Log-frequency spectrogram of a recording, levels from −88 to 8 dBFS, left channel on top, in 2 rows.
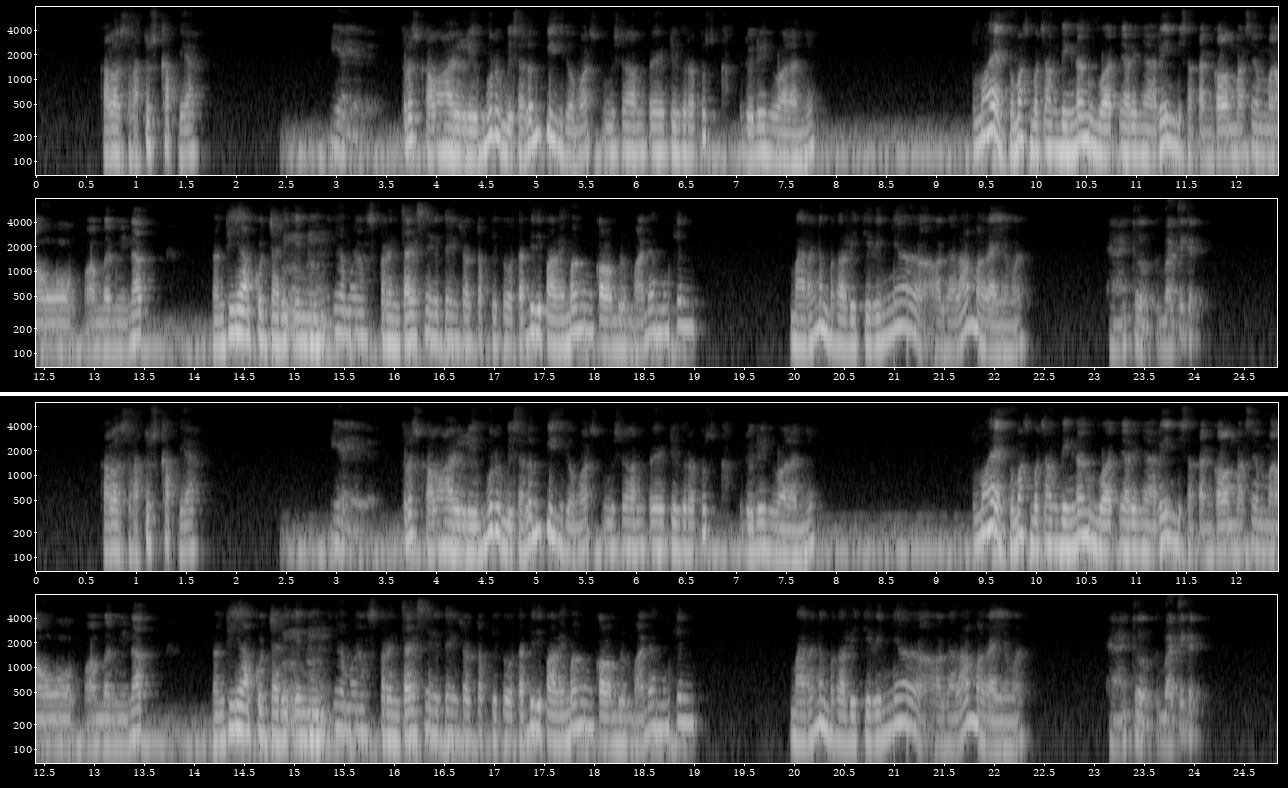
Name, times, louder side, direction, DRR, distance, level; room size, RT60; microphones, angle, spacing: voice 1, 0.7-1.6 3.7-6.6 7.0-7.8 9.4-13.5 14.2-19.0 20.0-22.3, left 2 dB, 20° left, 5 dB, 0.6 m, -24 dB
sound 1, 2.4-18.9, right 1 dB, 30° right, 2.7 m, -36 dB
voice 2, 2.9-3.4 14.9-15.4 23.1-24.0, equal, 5° right, -4 dB, 1.8 m, -31 dB
9.3 x 3.7 x 7.0 m, 0.33 s
head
